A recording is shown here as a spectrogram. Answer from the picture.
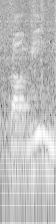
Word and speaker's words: प्रवीण: प्रवीण मोहन, जैसे उर्दू में लड़की का नाम लिखते हैं ना परवीन, परवीन। हाँ। तो उसका नाम की स्पेलिंग तो वैसे ही आती है, लेकिन शायद पढ़ते होंगे प्रवीण मोहन।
